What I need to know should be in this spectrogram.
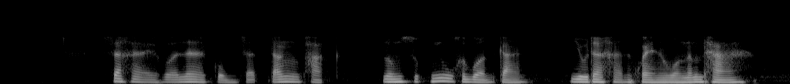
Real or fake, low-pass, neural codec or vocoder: fake; 3.6 kHz; codec, 16 kHz in and 24 kHz out, 0.9 kbps, LongCat-Audio-Codec, four codebook decoder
